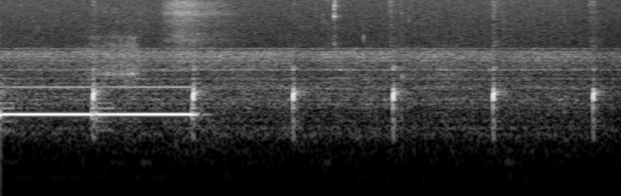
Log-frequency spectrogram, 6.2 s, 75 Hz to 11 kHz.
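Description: WWV shortwave time signal on 10 MHz, heard through a ham transceiver's speaker over receiver hiss. A steady tone of about 600 Hz sounds for the first two seconds and then cuts off, leaving only the once-a-second ticks. The tone drops out ahead of the voice time announcements, and the ticks keep marking each second.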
